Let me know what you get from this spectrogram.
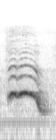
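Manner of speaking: high, loud woohoo; excited cheer. Real, not acted. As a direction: cheer for the resub. Thanking chat for resub.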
